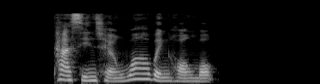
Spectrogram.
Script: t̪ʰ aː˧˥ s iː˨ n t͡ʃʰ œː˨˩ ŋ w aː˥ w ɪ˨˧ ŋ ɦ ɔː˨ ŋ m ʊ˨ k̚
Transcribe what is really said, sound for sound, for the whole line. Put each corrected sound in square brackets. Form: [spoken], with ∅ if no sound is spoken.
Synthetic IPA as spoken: t̪ʰ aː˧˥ s iː˨ n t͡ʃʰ œː˨˩ ŋ w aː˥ w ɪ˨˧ ŋ ɦ ɔː˨ ŋ m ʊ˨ k̚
